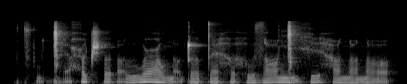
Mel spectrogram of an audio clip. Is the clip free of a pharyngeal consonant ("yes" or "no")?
no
